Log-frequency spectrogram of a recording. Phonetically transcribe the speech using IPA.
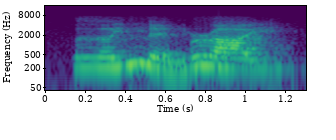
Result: ɣ ə˧˥ j n e˨˩˦ m ɹ a˧ j

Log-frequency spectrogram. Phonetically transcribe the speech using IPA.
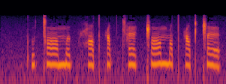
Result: kʷʼ ə ǀ ɔ m ɤ kʷ ħ ə tˤ k ə tˤ cʰ ə ǁ ɔ m ə tˤ k u tˤ ǁ ə

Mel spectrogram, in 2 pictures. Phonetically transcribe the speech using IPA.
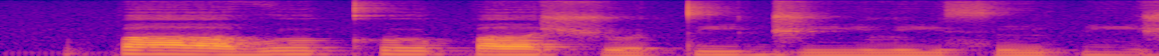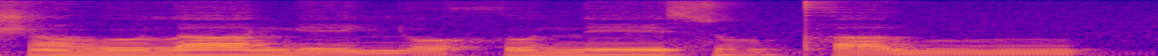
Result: p aː˦˨ v o˦ kʰ o˦ p a˦ ʃ ʊ˨ t i˦ d͡ʒ iː˨ l i˨ s ĩ˨ p iː˦ ʃ ã˦ β o˦ l aː˦ ŋ eː˨ ɲ ɔ˨ h o˦ n eː˦ s u˦ pʰ a˦ w uː˦

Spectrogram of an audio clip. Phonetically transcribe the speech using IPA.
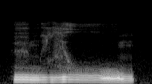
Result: y m i ʎ lʲ uː m

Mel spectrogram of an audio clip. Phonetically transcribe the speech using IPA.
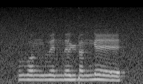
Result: v ɔ ŋ v ɛ n ə j ɽ ʌ ŋ ɛ

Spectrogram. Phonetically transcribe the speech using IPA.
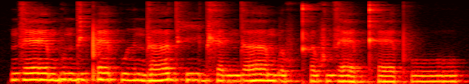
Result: n z ɛː m b u n d i pʼ ɛː kʷ ɨː n d ɜː d h iː d x ɛ d n d ɜː m b ɜ xʷ kʰ ɜ xʷ n z ɛː b kʰ ɛː pʰ uː

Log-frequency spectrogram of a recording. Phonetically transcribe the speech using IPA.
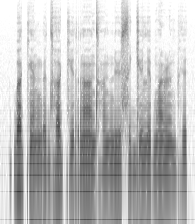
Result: ɓ œ kʲ ã ŋ ø dʱ œ kʲ ø r œ̃ dʱ œ̃ n y s i ɡʲ ø lʲ œ b ɐ̃ ɭ ĩ bʱ ɪ

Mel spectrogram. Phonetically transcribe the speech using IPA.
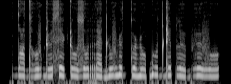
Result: d̪ ɑ˧˩ dʱ o˩˧ v ɖ ø˩˧ s e˧˩ ʈ o˧˩ z o˧ r æ˧˩ d ɳ u˥˧ v ɳ ɯ˥ d tʷ ɑ˧ ɳ o˧˩ ɓ u˥˧ d ɖ e˥ p l ø˧˩ bʱ ø˥˧ v o˧

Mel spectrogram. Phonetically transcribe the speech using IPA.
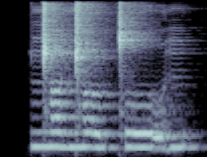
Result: ŋ͡ǁ ɒ ŋ͡ǁ ɔ u̯ ǀ oː n

